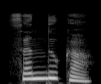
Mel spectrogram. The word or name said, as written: ಸಂದೇಗ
